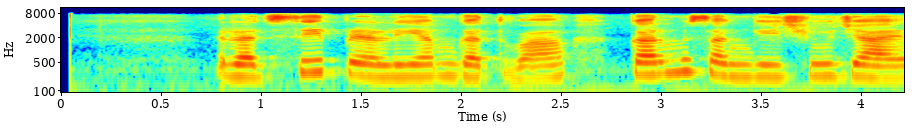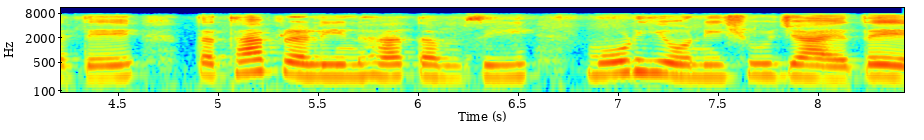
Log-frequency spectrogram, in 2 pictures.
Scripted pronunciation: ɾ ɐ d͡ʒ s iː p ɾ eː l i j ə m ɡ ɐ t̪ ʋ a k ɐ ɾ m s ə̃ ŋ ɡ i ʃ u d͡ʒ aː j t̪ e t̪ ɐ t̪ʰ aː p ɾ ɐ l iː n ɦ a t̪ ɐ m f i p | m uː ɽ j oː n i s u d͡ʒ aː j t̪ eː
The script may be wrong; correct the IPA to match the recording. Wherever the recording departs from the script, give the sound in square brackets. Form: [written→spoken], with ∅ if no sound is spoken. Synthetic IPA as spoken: ɾ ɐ d͡ʒ s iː p ɾ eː l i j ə m ɡ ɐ t̪ ʋ a k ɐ ɾ m s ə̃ ŋ ɡ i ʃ u d͡ʒ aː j t̪ e t̪ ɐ t̪ʰ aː p ɾ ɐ l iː n ɦ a t̪ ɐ m [f→s] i [p→∅] | m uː ɽ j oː n i [s→ʃ] u d͡ʒ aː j t̪ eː

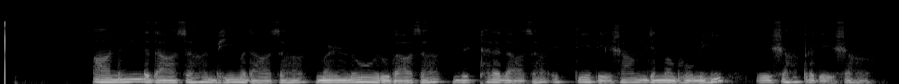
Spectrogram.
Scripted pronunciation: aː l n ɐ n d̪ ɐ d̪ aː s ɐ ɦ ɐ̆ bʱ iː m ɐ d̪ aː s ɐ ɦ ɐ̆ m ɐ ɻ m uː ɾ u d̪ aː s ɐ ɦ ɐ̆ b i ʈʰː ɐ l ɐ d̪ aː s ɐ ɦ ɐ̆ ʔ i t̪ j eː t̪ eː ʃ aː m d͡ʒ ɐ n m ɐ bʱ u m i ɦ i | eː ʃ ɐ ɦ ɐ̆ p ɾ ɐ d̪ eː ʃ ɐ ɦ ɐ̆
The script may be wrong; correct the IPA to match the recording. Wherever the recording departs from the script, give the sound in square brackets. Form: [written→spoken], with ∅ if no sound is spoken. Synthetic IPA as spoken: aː [l→∅] n ɐ n d̪ ɐ d̪ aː s ɐ ɦ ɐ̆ bʱ iː m ɐ d̪ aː s ɐ ɦ ɐ̆ m ɐ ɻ [m→ɳ] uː ɾ u d̪ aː s ɐ ɦ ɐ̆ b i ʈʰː ɐ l ɐ d̪ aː s ɐ ɦ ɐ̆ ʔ i t̪ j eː t̪ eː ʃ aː m d͡ʒ ɐ n m ɐ bʱ [u→uː] m i ɦ i | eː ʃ ɐ ɦ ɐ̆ p ɾ ɐ d̪ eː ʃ ɐ ɦ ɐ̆

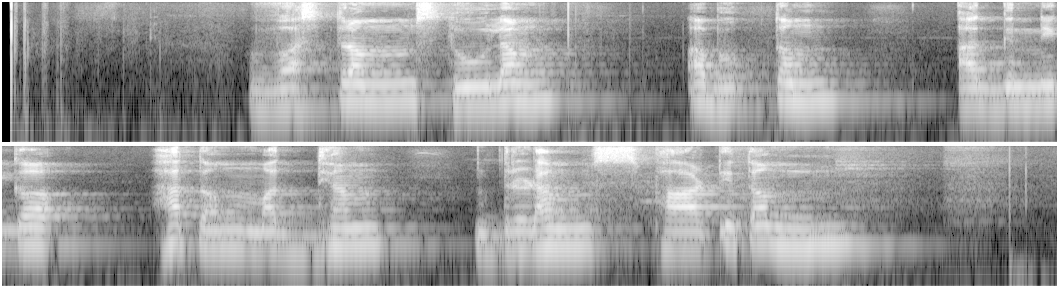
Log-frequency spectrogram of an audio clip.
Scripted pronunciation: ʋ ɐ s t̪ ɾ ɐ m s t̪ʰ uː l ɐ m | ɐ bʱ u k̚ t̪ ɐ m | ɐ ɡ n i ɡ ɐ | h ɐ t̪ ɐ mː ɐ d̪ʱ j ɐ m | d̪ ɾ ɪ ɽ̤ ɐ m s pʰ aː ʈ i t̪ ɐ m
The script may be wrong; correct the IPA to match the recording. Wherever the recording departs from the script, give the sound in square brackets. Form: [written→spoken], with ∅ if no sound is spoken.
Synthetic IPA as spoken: ʋ ɐ s t̪ ɾ ɐ m s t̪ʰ uː l ɐ m | ɐ bʱ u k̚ t̪ ɐ m | ɐ ɡ n i [ɡ→k] ɐ | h ɐ t̪ ɐ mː ɐ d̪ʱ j ɐ m | d̪ ɾ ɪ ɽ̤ ɐ m s pʰ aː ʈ i t̪ ɐ m

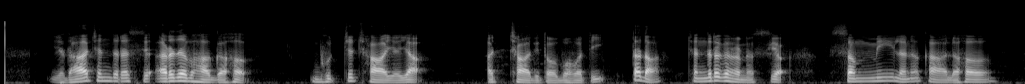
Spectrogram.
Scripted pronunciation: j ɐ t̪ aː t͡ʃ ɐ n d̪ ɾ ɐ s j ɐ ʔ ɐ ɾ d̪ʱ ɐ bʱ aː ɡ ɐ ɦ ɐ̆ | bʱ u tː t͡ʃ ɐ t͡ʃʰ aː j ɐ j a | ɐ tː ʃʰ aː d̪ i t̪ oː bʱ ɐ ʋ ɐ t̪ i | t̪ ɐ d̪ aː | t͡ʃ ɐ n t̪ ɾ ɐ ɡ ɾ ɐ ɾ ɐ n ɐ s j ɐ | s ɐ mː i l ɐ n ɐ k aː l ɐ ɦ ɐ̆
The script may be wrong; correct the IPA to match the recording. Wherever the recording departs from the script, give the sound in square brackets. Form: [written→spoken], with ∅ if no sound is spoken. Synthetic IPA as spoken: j ɐ [t̪→d̪] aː t͡ʃ ɐ n d̪ ɾ ɐ s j ɐ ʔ ɐ ɾ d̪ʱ ɐ bʱ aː ɡ ɐ ɦ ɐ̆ | bʱ u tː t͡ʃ ɐ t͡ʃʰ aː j ɐ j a | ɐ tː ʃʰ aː d̪ i t̪ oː bʱ ɐ ʋ ɐ t̪ i | t̪ ɐ d̪ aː | t͡ʃ ɐ n [t̪→d̪] ɾ ɐ ɡ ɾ ɐ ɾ ɐ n ɐ s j ɐ | s ɐ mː [i→iː] l ɐ n ɐ k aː l ɐ ɦ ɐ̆

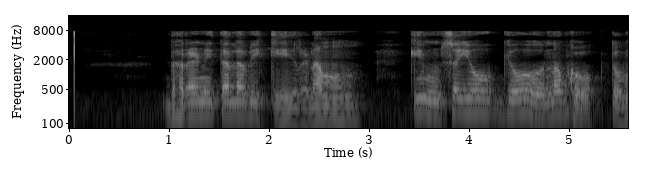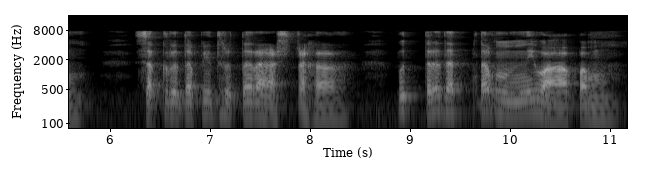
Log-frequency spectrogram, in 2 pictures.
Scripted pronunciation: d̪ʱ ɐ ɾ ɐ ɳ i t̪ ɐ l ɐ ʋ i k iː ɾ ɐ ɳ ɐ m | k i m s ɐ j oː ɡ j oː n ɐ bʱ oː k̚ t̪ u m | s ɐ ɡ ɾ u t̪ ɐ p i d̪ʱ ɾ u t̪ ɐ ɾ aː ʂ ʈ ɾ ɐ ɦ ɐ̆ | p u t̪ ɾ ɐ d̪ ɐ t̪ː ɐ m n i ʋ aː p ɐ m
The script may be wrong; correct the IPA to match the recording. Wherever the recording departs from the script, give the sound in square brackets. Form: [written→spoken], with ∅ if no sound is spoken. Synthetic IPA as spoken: d̪ʱ ɐ ɾ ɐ ɳ i t̪ ɐ l ɐ ʋ i k iː ɾ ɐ ɳ ɐ m | k i m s ɐ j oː ɡ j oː n ɐ bʱ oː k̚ t̪ u m | s ɐ [ɡ→k] ɾ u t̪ ɐ p i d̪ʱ ɾ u t̪ ɐ ɾ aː ʂ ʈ ɾ ɐ ɦ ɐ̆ | p u t̪ ɾ ɐ d̪ ɐ t̪ː ɐ m n i ʋ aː p ɐ m

